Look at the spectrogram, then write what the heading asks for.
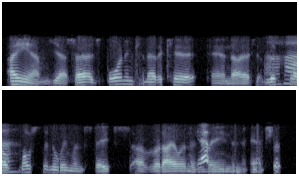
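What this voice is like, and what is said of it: New England accent. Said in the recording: “originally from New England ... I can hear the accent.”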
